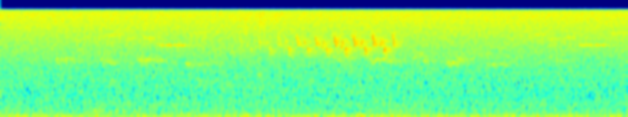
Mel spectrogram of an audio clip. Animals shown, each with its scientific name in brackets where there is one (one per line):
American Robin (Turdus migratorius)
Black-throated Green Warbler (Setophaga virens)
Ovenbird (Seiurus aurocapilla)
